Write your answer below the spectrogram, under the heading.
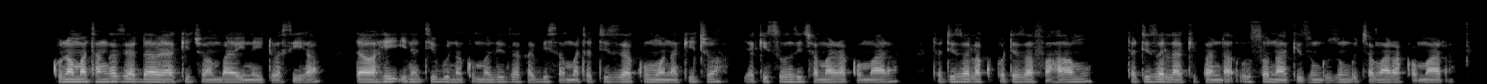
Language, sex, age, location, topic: Swahili, male, 18-24, Kisii, health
